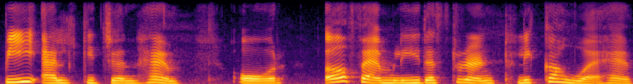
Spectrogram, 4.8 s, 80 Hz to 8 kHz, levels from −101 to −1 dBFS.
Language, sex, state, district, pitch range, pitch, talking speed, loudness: Hindi, female, Himachal Pradesh, Shimla, 215-275 Hz, 235 Hz, 125 wpm, -14 LUFS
